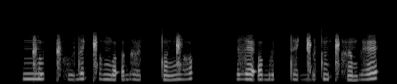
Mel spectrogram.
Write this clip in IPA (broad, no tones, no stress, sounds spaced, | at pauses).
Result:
ŋ͡ǁ u ǁʰ ṳ d ɜ ǁ ɔ̤ ŋʷ ʌ ʔ ʌ ɡʱ ə̤ tː ɔ̃ ŋ͡ǁ ɔ̤ | z ɛ ʔ ɔ ɡʷ ɪ tː ɛ̤ ɡ͡ǁ ʊ t ũ ǁʰ ə̃ bʱ ɛ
